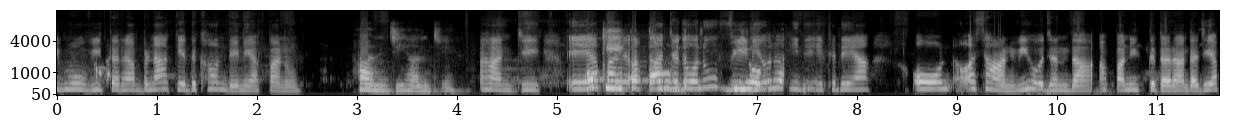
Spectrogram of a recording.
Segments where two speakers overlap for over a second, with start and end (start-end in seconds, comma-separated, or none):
5.3-7.0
